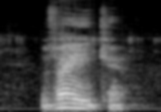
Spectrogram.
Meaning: first/third-person singular present subjunctive of vaincre
- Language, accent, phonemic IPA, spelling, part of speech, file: French, Canada, /vɛ̃k/, vainque, verb, LL-Q150 (fra)-vainque.wav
